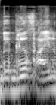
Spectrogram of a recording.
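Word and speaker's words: bibliophile: बिब लियो file. तीन सलेबल यहां पे है बिबलियोफाइल।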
